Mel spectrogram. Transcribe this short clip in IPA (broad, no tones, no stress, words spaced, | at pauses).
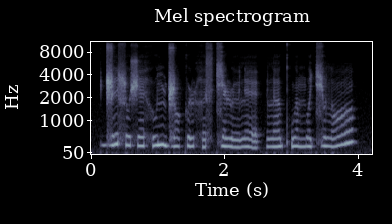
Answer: ɖ͡ʐɪɬʊʃɛ huɲɖ͡ʐɔkʊɭ həst͡ɕɛ ɭølɛ | lɐkʷʼaŋʷɛt͡ɕʊ lɔ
